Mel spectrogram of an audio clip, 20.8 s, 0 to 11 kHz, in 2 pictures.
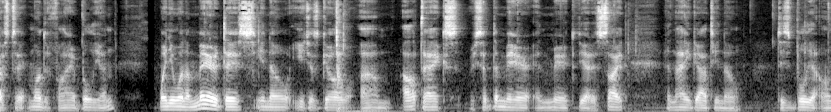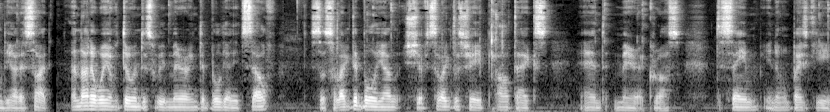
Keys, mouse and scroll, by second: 0.4-1.1 middle drag, 1.7 shift+middle click, 2.6 right click, 3.2 alt+x, 4.2 x, 6.4 click, 7.1 middle click, 7.9 Tab, 8.4 middle click, 9.5 middle click, 10.0 Tab, 10.6 shift+middle click, 10.8 middle click, 12.2 middle click, 14.6 g, 15.0 right click, 15.4 shift+click, 16.6 alt+x, 17.9 click, 18.3 click, 19.1 middle click, 20.6-20.7 shift+middle drag.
